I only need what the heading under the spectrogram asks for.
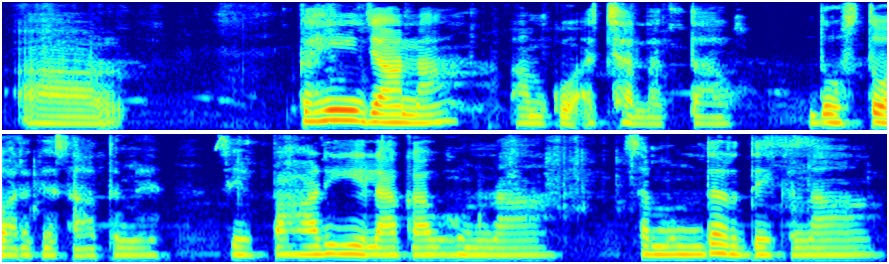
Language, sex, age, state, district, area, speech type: Urdu, female, 30-45, Bihar, Khagaria, rural, spontaneous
